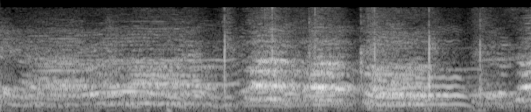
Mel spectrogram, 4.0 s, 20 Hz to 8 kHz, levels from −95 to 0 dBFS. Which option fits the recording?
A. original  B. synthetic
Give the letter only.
A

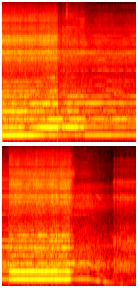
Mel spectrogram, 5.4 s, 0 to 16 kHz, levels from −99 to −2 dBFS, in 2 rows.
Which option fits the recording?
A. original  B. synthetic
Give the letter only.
A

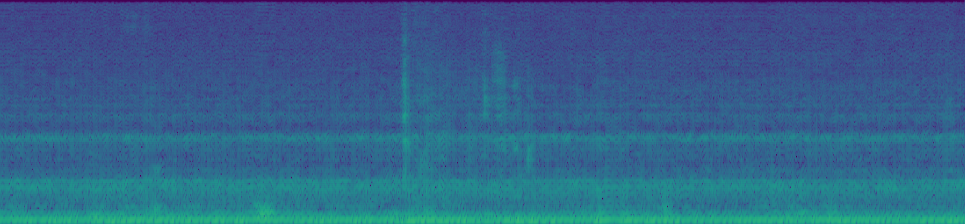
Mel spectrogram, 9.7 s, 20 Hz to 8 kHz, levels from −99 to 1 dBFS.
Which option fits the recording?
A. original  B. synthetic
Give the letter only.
B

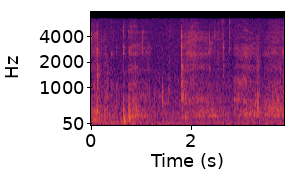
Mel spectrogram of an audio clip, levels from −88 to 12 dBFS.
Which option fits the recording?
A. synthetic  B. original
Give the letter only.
A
